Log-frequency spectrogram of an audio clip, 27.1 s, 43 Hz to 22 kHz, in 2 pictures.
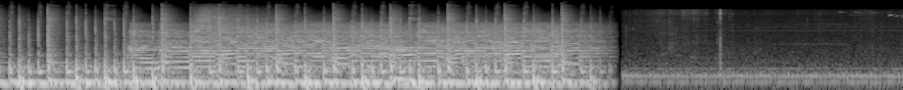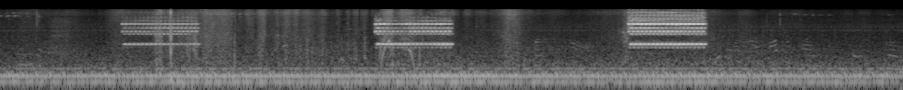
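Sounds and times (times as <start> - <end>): steady low hum: 2.0 - 27.0
telephone ringing: 15.4 - 16.6, 19.2 - 20.5, 22.9 - 24.2.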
